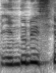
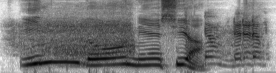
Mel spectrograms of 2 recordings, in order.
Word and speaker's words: Indonesia: I am asking you how many syllables are there? How many syllables? Four parts we can see. In do ne shia.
